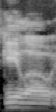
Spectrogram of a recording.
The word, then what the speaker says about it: Giello: Holt Giello, I believe is the way it's pronounced, or Gilo. Is that correct? That it's Gilo, and Gilo. Gilo is not a part of our program at this moment.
